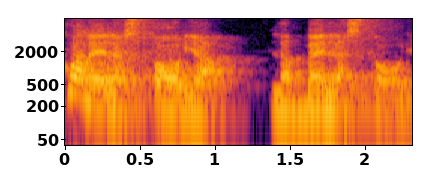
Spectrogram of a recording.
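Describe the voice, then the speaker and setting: A man's animated tone at a fairly slow pace. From Veneto, Ponte di Piave area. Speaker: marketing speaker. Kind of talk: conference talk. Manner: informal, animated.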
